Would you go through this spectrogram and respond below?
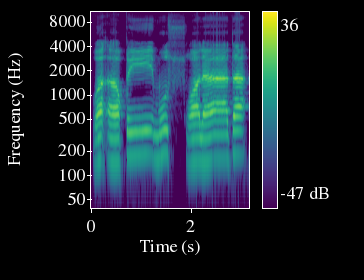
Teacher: میم کو صاد کے ساتھ پلس کرنا ہے، صاد کو موٹا کرنا ہے، سیٹی کی آواز پیدا کرنی ہے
